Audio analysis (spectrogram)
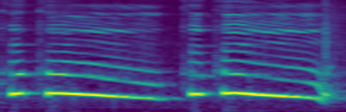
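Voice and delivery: high, loud two-note call; cuckoo call. A narrator's reading. Narrator voices the calling cuckoo, high loud birdcall. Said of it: "The cuckoo called".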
